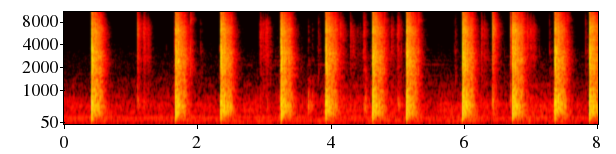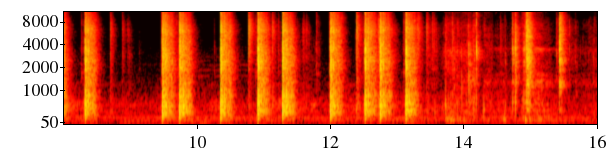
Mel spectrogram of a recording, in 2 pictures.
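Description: Krytac MAXIM9 airsoft pistol firing a long string of sharp, snappy shots, each a crisp crack, spaced roughly half a second apart in a steady rhythm with a short pause midway, close and alone.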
